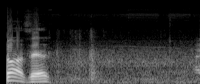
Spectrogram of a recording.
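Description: A man's voice, close to the microphone, says a brief word, followed by a steady hiss of outdoor background noise.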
